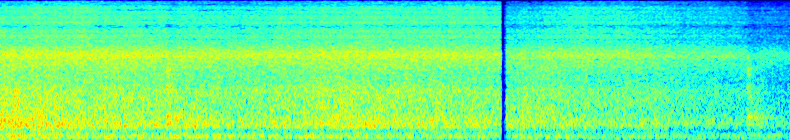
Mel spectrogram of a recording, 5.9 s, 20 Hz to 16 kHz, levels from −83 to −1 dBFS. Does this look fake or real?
fake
